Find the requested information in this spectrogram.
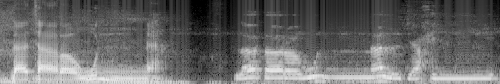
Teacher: jadi makhrajnya di dua bibir karena huruf waw, wun, bukannya di tenggorokan bagian bawah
